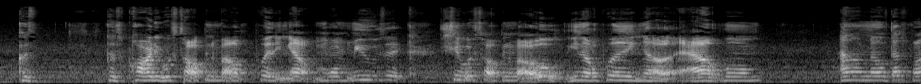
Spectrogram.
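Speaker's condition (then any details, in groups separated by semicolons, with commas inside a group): Cerebral palsy; speech is not the best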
